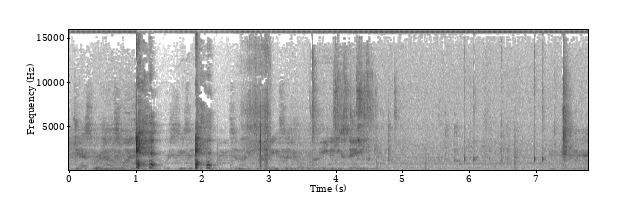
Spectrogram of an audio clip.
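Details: 30-week-old baby fake coughing, as he does on occasion when bored, frustrated or wanting attention: a few short, throaty cough-like bursts; voluntary cough, not from illness.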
